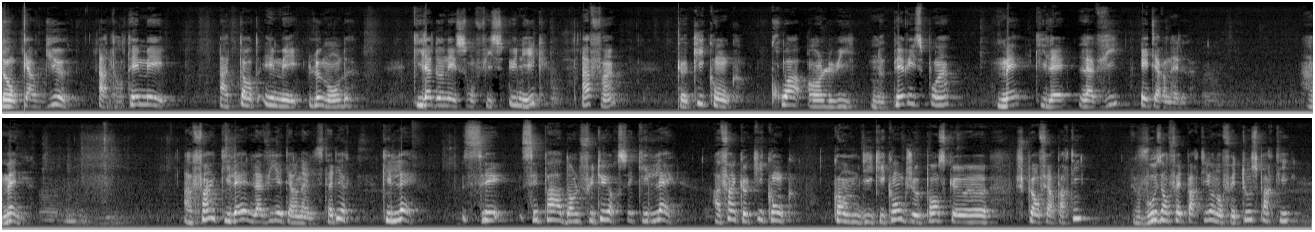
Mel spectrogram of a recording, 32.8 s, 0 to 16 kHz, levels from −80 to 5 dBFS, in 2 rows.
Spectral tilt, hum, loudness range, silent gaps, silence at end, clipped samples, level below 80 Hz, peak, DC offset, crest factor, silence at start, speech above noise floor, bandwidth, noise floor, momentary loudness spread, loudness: -2.5 dB/octave; none; 3 LU; none; 0 s; under 0.1%; -66 dBFS; 0 dBFS; 5%; 20 dB; 0 s; 29 dB; 16 kHz; -48 dBFS; 15 LU; -18 LUFS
